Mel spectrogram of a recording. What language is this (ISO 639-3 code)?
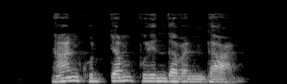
tam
